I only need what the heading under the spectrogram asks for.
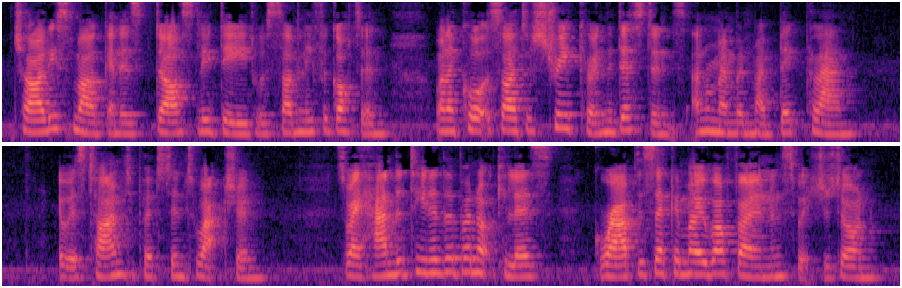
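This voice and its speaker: A woman's voice: medium pitch, a bit bright, slight background noise. Woman reading a children's storybook expressively. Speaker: teacher reading aloud.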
